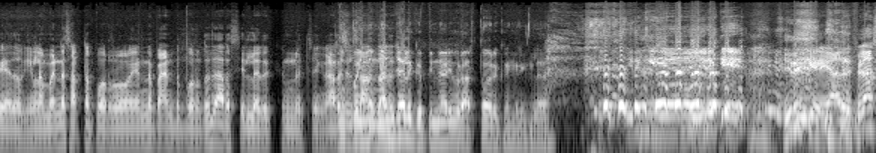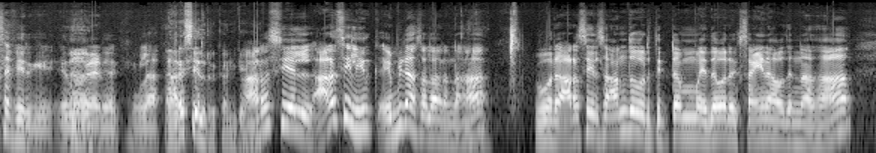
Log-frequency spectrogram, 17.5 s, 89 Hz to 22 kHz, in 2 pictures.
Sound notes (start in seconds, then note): 5.8 group laughs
